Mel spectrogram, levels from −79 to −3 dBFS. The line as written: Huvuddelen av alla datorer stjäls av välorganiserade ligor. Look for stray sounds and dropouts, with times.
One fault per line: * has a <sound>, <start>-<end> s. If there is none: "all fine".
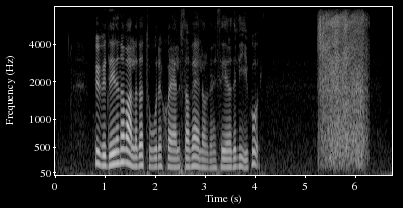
* has a throat clearing, 5.2-6.3 s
